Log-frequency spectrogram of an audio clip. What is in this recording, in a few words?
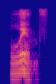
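"lymph", British English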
